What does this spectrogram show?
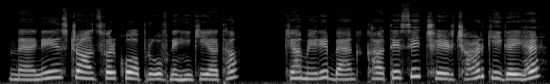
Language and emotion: Hindi, fearful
